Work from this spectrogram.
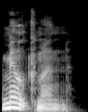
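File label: "milkman", British English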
